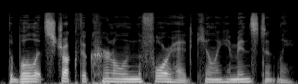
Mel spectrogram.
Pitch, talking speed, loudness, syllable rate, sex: 115 Hz, 220 wpm, -21 LUFS, 6.8 syllables/s, male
